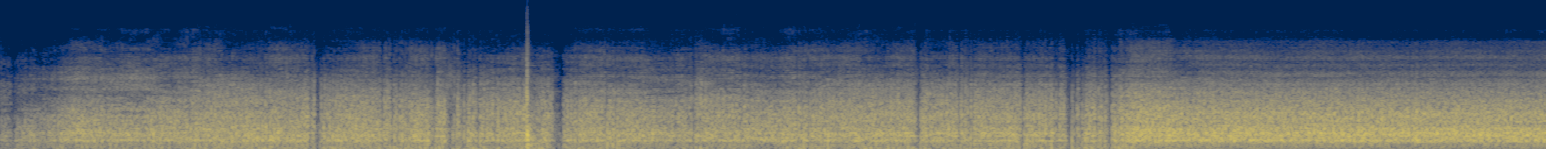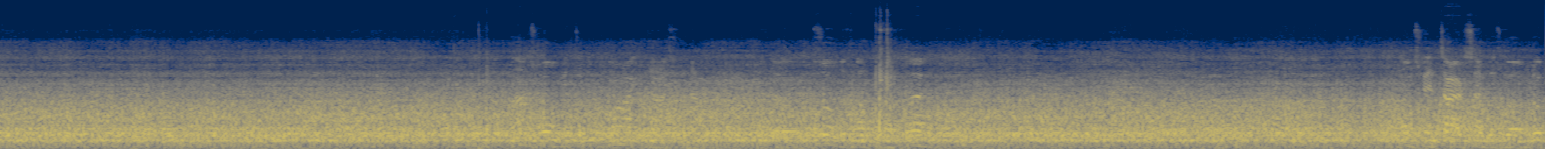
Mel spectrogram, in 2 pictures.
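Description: Large gas blowtorch burning with a steady rushing flame, heating an aluminium housing for soldering; it grows louder about a third of the way in, with a sharp click or two before that.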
